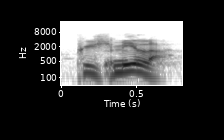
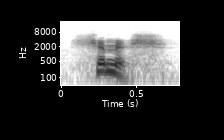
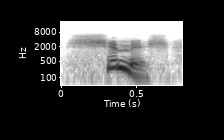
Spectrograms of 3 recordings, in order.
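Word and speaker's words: Przemyśl: town a strange little saying a town called prismillah um it doesn't actually I'm sorry that's how I pronounce it that's how Google pronounces it it's really pronounced shemish I know right it's spelled the same way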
